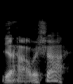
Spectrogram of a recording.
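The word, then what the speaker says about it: Yahawashi: Yahawasha, it sound like a sha at the end.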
